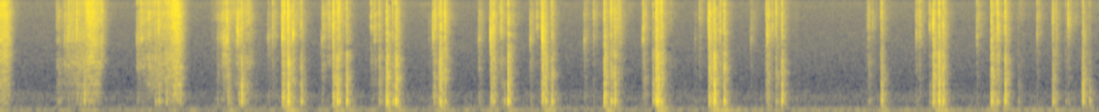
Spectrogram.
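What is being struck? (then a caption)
Hardcover book with glossy paper dust jacket. Short nails and fingertips tap and scratch quickly over the glossy paper dust jacket of a closed hardcover book resting on a black cloth. The result is a quiet, irregular run of brief, dry bursts: bright papery scratches over soft low-mid knocks, each dying away almost at once.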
